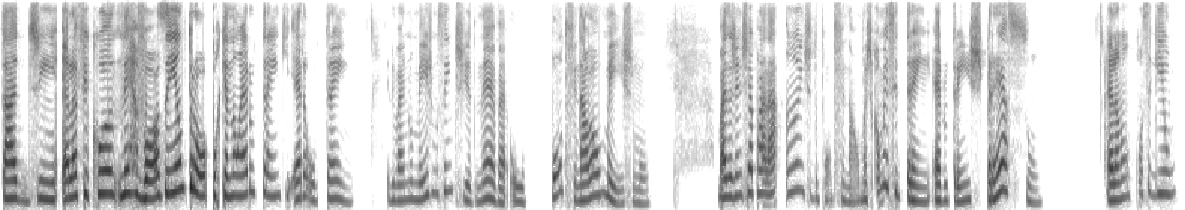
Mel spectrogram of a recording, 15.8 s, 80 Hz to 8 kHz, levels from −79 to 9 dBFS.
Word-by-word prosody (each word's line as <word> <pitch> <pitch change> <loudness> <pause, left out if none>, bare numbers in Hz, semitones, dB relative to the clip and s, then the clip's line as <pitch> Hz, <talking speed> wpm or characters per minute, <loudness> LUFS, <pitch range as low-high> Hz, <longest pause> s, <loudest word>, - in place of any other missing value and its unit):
Tadinha, 245 -1 +2
ela 265 +3 +6
ficou 315 +1 +4
nervosa 285 -2 +5
e 320 - +7
entrou 365 -5 +7
porque 285 +1 +2
não 285 +1 0
era 305 +4 0
o 335 - -10
trem 290 -5 -6
que 300 - -13
era 250 +4 -1
o 225 - -10
trem, 245 -6 -7 0.5
ele 225 -2 -13
vai 220 0 -6
no 240 +2 -12
mesmo 280 +8 -8
sentido, 265 - -11
né, 245 +3 -2
vai 190 -4 -6
o 205 -2 -10 0.3
ponto 300 +6 -5
final 220 0 -2
é 275 - -1
o 295 - -2
mesmo. 185 - -9 0.9
Mas 265 - +2
a - - 0
gente 285 +3 -6
ia 330 - +1
parar 160 - -2
antes 345 -2 -10
do 250 -1 -17
ponto - - -18
final. 220 -2 -13
Mas 235 0 -7
como 440 - -7
esse 360 -5 -4
trem 215 -7 -3
era 220 -1 -1
o - - -13
trem 215 0 -6
expresso, 240 - -2 0.9
ela 225 +1 +3
não 260 +2 -9
conseguiu. 315 +1 -10
255 Hz, 180 wpm, -20 LUFS, 225-310 Hz, 0.9 s, e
